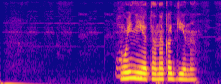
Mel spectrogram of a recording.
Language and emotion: Russian, neutral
